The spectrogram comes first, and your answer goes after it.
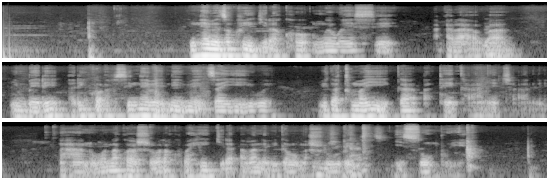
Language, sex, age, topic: Rundi, male, 25-35, education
